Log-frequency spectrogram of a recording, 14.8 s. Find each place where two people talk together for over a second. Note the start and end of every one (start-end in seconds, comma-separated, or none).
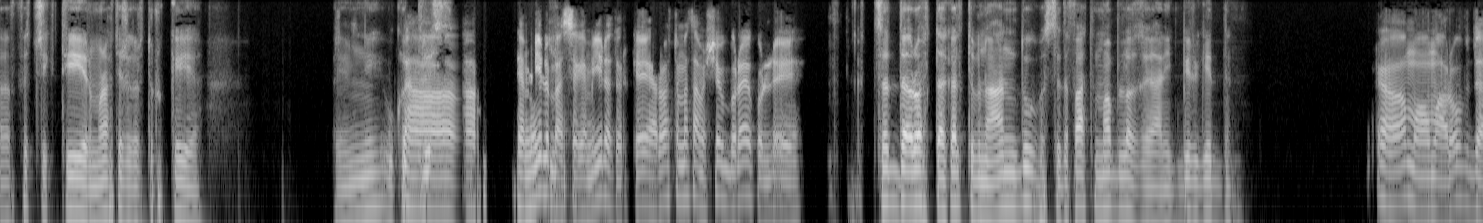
none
